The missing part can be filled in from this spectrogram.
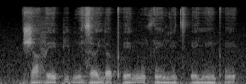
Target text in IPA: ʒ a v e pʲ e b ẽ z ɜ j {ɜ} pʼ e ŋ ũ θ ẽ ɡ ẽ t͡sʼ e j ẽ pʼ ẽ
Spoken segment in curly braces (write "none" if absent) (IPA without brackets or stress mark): ɜ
